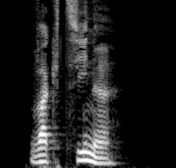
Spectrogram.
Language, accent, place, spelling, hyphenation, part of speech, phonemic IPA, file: German, Germany, Berlin, Vakzine, Vak‧zi‧ne, noun, /vakˈt͡siːnə/, De-Vakzine.ogg
- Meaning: 1. synonym of Impfstoff (“vaccine”) 2. nominative/accusative/genitive plural of Vakzin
